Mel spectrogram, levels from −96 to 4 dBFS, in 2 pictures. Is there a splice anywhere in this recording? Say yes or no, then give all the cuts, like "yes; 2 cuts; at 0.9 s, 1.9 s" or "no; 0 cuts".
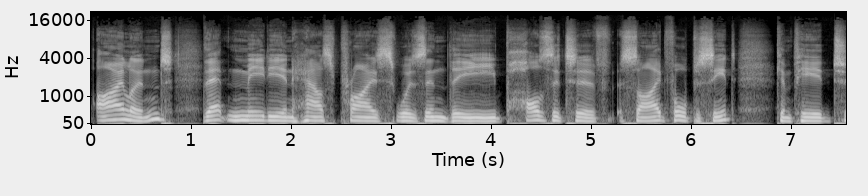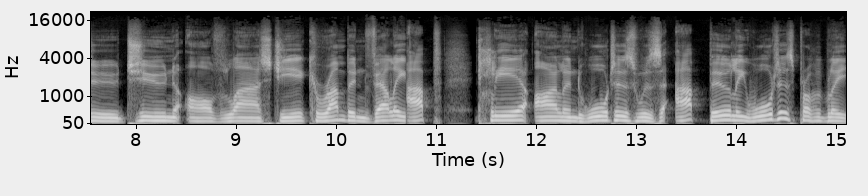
yes; 1 cut; at 10.7 s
